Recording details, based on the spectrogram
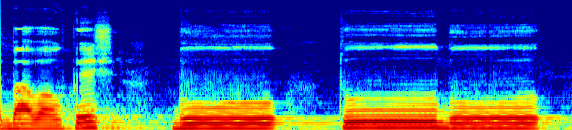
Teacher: واو ساکن سے پہلے با کے اوپر پیش ہے اس لیے واو مدہ ہوگا، ان کو تھوڑا کھینچ کر پڑھیں، جیسے با واو پیش بو، تو بو۔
